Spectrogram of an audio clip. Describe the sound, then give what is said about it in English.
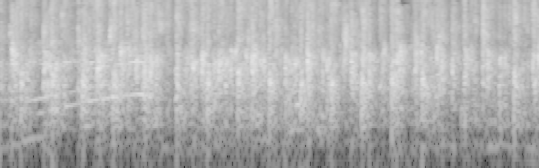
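An audience at Derech Emet breaks into sustained applause, a dense wash of many hands clapping steadily and loudly for several seconds, with a few faint cheers mixed into the noise. “That's definitely a round of applause right there.”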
